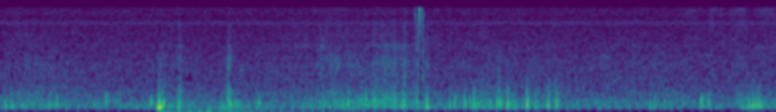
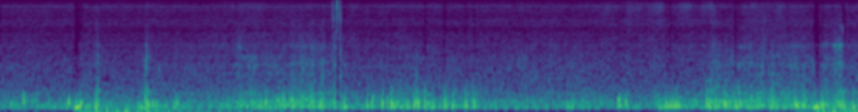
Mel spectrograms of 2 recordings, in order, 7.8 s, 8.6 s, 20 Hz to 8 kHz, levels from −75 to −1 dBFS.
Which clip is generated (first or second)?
second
